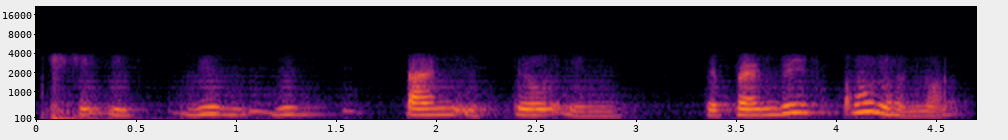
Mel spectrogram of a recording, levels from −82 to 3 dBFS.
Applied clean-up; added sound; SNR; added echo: neural separator model SepFormer DNS4.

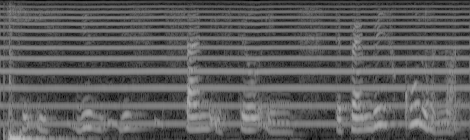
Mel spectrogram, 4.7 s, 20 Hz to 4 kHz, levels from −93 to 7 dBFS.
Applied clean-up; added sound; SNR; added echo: none; Tools + Trumpet; -2 dB; none.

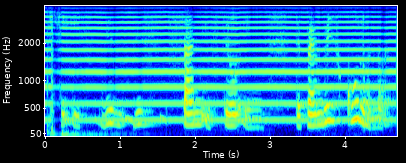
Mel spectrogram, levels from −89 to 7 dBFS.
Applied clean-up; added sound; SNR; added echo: neural mask model RNNoise.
